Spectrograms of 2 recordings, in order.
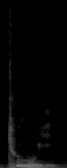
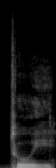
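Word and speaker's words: Thủy: How do you go about pronouncing it? Tui. Tui. Tui. Tui. Pretty straightforward once you know.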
